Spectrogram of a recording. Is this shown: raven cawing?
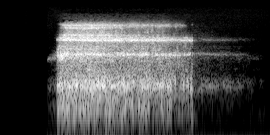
no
